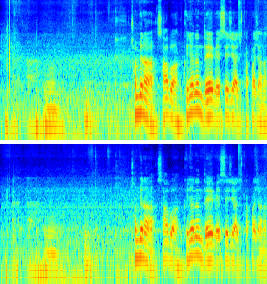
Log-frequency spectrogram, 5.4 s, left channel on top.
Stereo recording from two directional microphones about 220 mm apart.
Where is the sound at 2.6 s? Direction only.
30° left (ahead or behind).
